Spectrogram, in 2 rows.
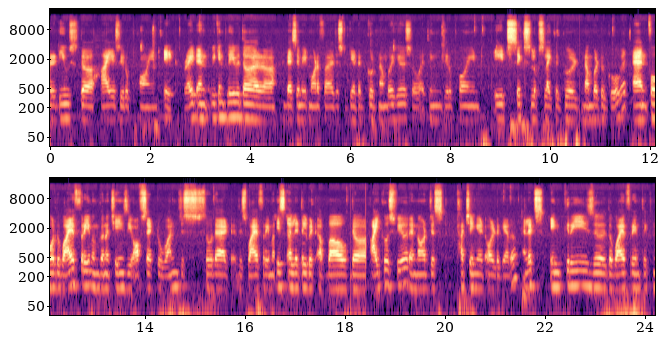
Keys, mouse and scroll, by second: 3.0-5.9 drag, 6.4 KP_0, 6.6 KP_Decimal, 6.8 KP_8, 7.8 KP_6, 8.5-9.8 drag, 10.1-11.2 middle drag, 12.6-13.7 drag, 14.0-15.4 middle drag, 16.0-16.6 middle drag, 17.3-18.0 middle drag, 18.1-18.4 middle drag, 21.1-23.8 drag.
